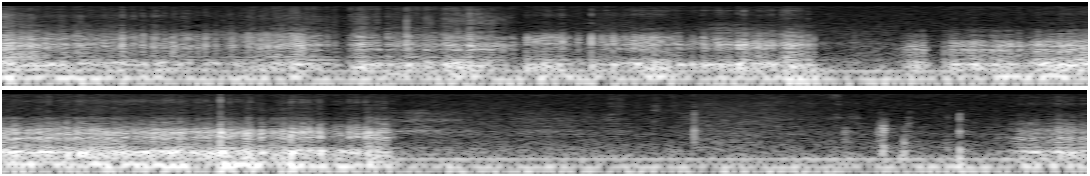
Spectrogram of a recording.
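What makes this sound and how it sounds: Two cotton swabs, one in each hand, rub and brush across the soft, porous black foam windscreen covering a large microphone. The result is a quiet, continuous muffled rumble and scratchy swishing, heavy in the low end with little brightness, whose texture shifts as the strokes change over the clip.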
